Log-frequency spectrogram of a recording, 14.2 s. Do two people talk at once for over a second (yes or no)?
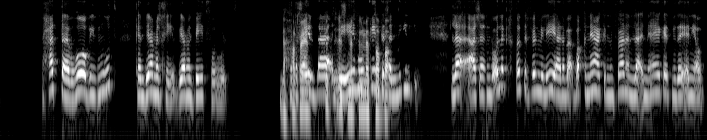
yes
